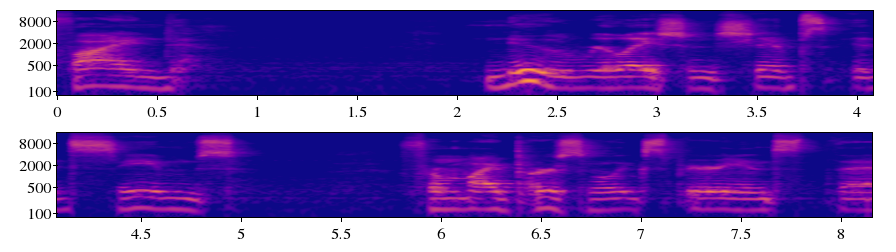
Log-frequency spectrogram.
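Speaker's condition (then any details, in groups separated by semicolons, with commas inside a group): Cerebral palsy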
